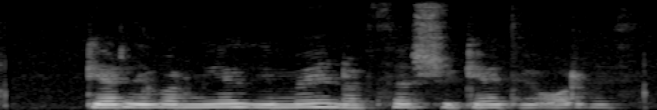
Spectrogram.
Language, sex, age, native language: Icelandic, female, 13, Icelandic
